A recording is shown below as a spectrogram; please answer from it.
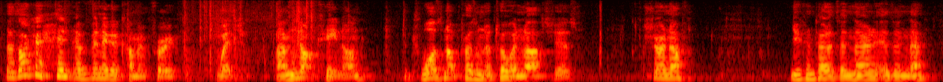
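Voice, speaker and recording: A man's voice: medium pitch, lively intonation, moderate pace, a bit bright. A man giving a casual product review in a blunt, picky, analytical manner. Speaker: snack reviewer. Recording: noticeable background noise.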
